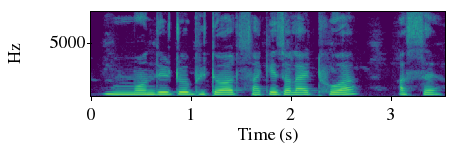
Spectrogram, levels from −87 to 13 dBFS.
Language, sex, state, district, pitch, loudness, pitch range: Assamese, male, Assam, Sonitpur, 190 Hz, -14 LUFS, 185-200 Hz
